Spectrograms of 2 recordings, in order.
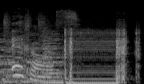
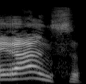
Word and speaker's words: Hérens: evolen canton valet district Erin Erin pas Erin mais je croyais qu'en valet le S final se prononcé comme à Molin Molin c'est de l'autre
